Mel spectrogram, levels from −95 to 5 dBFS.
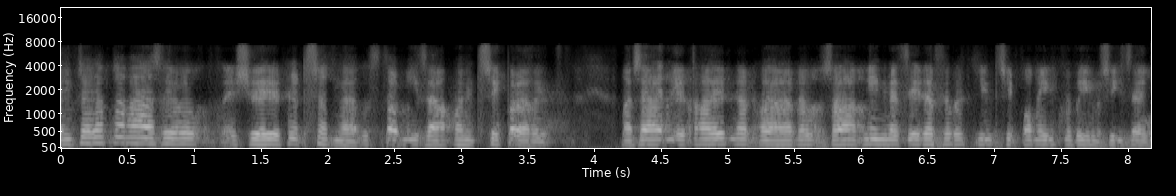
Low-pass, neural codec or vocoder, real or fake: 7.2 kHz; codec, 16 kHz, 0.5 kbps, FreqCodec, smaller model; fake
